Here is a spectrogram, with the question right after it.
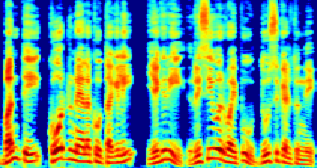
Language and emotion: Telugu, neutral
